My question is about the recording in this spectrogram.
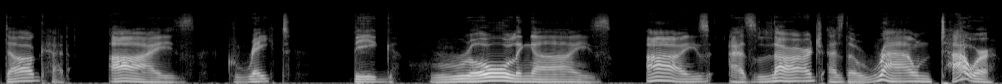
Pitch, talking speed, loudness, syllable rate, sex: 130 Hz, 90 wpm, -18 LUFS, 2.3 syllables/s, male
